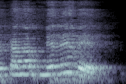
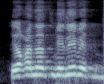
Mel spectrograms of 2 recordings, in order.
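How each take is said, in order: First: High, loud mock British accent. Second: Loud, high mock British accent. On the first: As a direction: imitate a British accent, excited and amused. (ginagayang British accent, mataas at malakas) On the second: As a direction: put on an exaggerated British accent, amused. (pabirong British accent, malakas) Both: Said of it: "British accent".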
